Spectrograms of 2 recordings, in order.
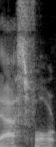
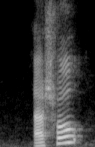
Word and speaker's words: asphalt: Why do you and British people say asphalt wrong? Asphalt? Yeah, where's the H coming from? That's fair. No, that's valid. But who says asphalt? Everyone else. That's how you spell it. I know that's how you spell it. That's not how you say it. Asphalt. It's asphalt. But it's not asphalt either.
